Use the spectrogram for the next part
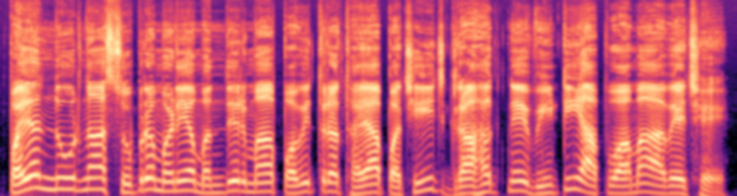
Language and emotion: Gujarati, neutral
